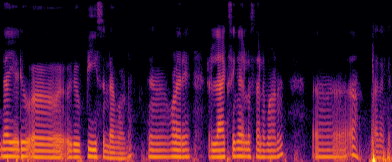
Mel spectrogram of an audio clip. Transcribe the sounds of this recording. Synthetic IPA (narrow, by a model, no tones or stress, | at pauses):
ɐd̪aːjeoɾu | o̰ɾupiːsuɳɖaːʋuʋaːɳɨ | ʋɐɭɐɾe̞rilaːksiŋɡaːjuɭːɐst̪ʰɐlɐmaːɳɨ | a̰ːɐ̰ðokːḛ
